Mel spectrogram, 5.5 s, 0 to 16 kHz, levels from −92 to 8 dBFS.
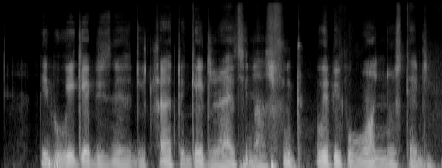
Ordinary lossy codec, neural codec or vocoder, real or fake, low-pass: none; codec, 44.1 kHz, 2.6 kbps, SNAC; fake; 14.4 kHz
